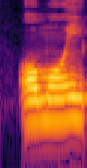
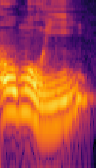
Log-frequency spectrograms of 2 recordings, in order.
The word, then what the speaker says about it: 思い: Kata omoi itu hurufnya seperti ini. Jadi ada dua versi ya. Omoi masnya ditulis dengan huruf kanji yang begini. Dan yang satu lagi begini. Itu sama-sama aja bacanya kata omoi.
